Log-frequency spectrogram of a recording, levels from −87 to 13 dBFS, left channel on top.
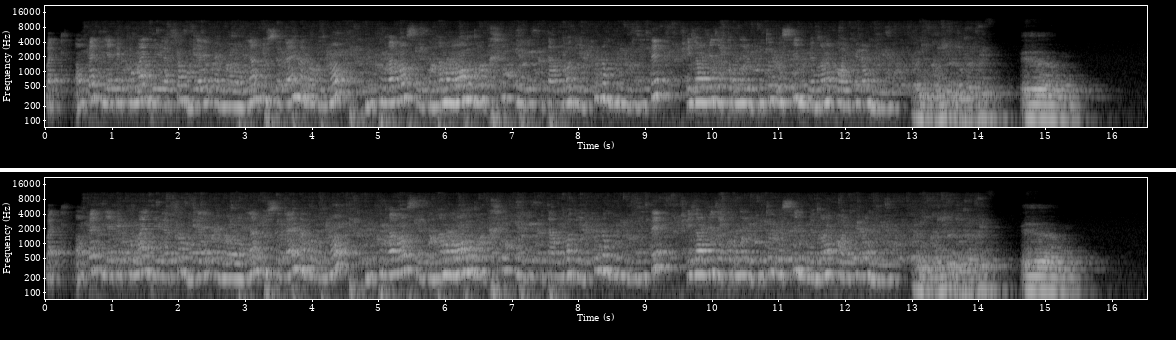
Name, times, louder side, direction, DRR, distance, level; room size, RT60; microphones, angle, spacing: voice 1, 0.0-4.4 4.8-12.7, left 2 dB, 15° left, -1 dB, 0.4 m, -28 dB
sound 1, 0.5-14.1, right 1 dB, 55° right, 1.0 m, -38 dB
sound 2, 2.9-3.0 3.3-3.4 3.7-3.8 4.1-4.2 4.5-4.6 5.0-5.1 5.4-5.5 5.9-6.0 6.3-6.4 6.7-6.8 7.1-7.2 7.5-7.6, right 1 dB, 35° right, 0.6 m, -37 dB
voice 2, 13.0-14.1 14.6-15.3, equal, 90° left, -5 dB, 1.0 m, -27 dB
2.5 x 2.4 x 2.6 m, 1.1 s
head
